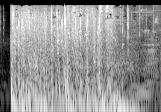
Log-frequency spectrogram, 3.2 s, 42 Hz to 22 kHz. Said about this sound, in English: let's do the TTK at 20 meters out with a blue tactical pistol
